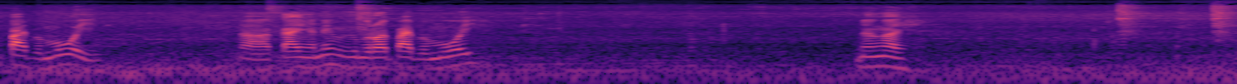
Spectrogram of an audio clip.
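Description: Motorbikes and cars hum along a street nearby.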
